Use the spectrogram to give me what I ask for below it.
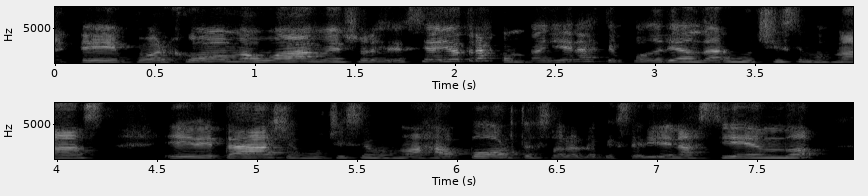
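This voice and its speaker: In a plain, everyday voice, a woman talks at a fairly quick pace with hardly any pauses, her fairly high pitch showing ordinary variation. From Argentina, Jujuy (northwest). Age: 20s. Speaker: university lecturer and anti-racism activist. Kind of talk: podcast interview.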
